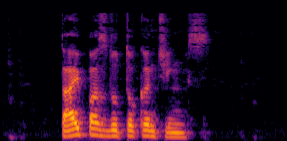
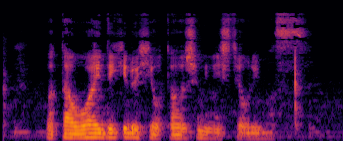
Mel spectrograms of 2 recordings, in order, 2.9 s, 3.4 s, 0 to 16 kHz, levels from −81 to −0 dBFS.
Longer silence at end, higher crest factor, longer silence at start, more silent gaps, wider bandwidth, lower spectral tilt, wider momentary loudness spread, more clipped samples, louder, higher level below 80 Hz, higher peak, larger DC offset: first, 0.8 s vs 0.4 s; about the same, 20 dB vs 20 dB; first, 0.65 s vs 0.05 s; neither; about the same, 11.5 kHz vs 11.5 kHz; about the same, -6 dB/octave vs -5 dB/octave; first, 17 LU vs 13 LU; neither; first, -21 LUFS vs -26 LUFS; second, -64 dBFS vs -50 dBFS; first, -2 dBFS vs -6 dBFS; neither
